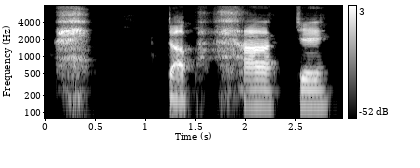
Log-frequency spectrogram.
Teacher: this is that like really breathy H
